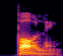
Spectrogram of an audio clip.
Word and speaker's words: pólen: Então, a palavra pólen, em espanhol, se escreve P-O-L-E-N e se pronuncia pólen. Pólen. Com toque aqui, N. Pólen. Diferente do português, né, que é só pólen.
